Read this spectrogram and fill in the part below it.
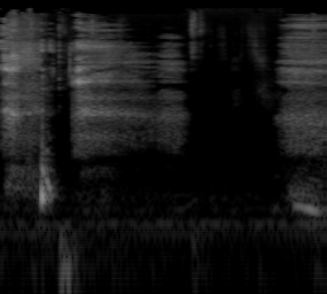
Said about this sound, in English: How I gasp a little when my lips swirl around your shaft.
